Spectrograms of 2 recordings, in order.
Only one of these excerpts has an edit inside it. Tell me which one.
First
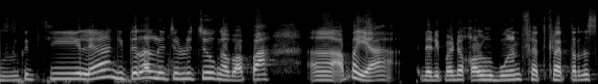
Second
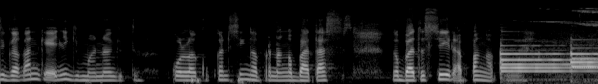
second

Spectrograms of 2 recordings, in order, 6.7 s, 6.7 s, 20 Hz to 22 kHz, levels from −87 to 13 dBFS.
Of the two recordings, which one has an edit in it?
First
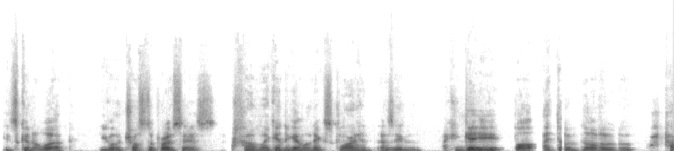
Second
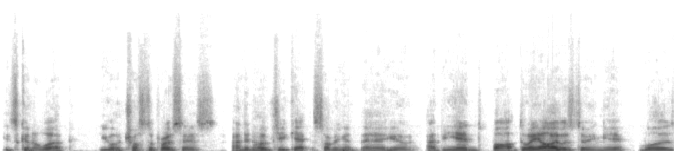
first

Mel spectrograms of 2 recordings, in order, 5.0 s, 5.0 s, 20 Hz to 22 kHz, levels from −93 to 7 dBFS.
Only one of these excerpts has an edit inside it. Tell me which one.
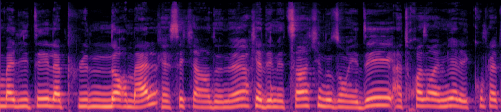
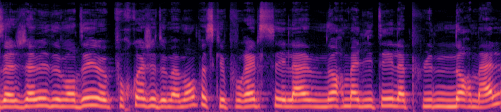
first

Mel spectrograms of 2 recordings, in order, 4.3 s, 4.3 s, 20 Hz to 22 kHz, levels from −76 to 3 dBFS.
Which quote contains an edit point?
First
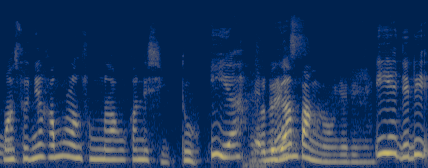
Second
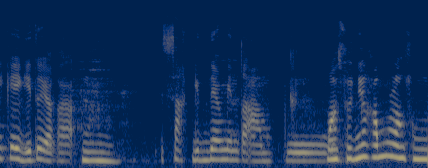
first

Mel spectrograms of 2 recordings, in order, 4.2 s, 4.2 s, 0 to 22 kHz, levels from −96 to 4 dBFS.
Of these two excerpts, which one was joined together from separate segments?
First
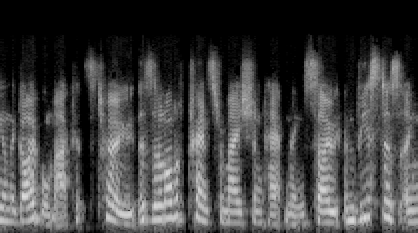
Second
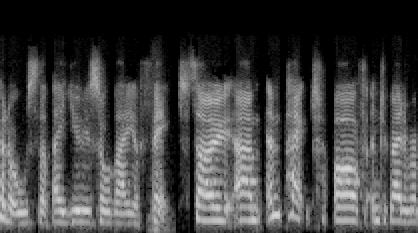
second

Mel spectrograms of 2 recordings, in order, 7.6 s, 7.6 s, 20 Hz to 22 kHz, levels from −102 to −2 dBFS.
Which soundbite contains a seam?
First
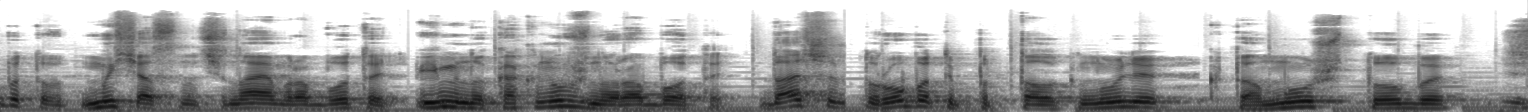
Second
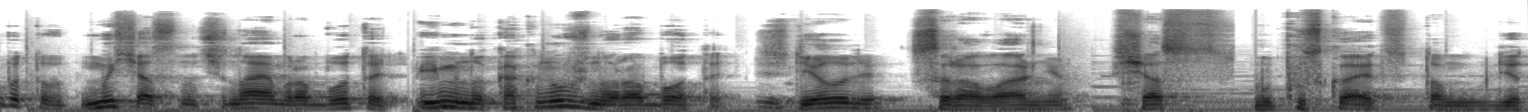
second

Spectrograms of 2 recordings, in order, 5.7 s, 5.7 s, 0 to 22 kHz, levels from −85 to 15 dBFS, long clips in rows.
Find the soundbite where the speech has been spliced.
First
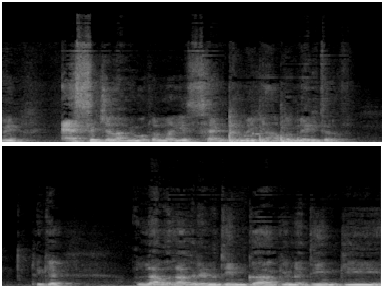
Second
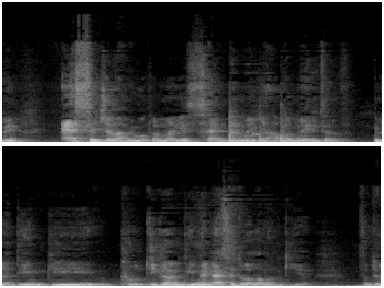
second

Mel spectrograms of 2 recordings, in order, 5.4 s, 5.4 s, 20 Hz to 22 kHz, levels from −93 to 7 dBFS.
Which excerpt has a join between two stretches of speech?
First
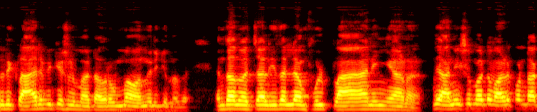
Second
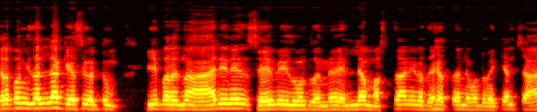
first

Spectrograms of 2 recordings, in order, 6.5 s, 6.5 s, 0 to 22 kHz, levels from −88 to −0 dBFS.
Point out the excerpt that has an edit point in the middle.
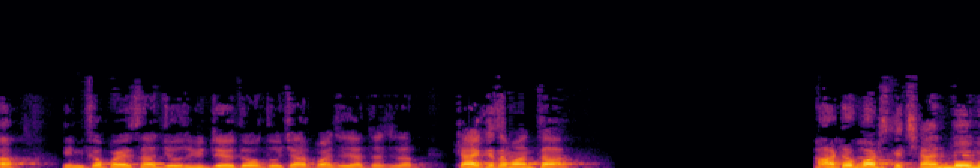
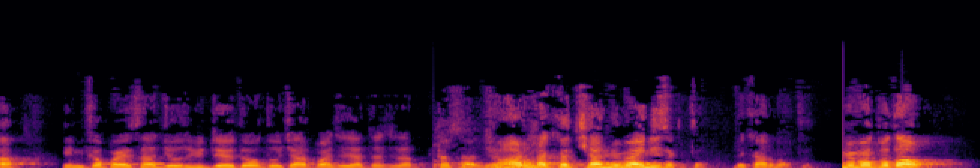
second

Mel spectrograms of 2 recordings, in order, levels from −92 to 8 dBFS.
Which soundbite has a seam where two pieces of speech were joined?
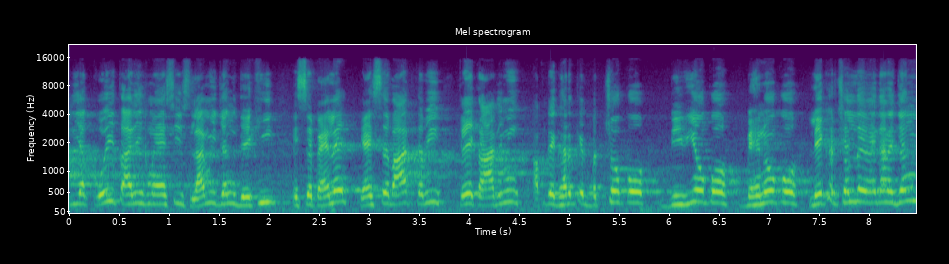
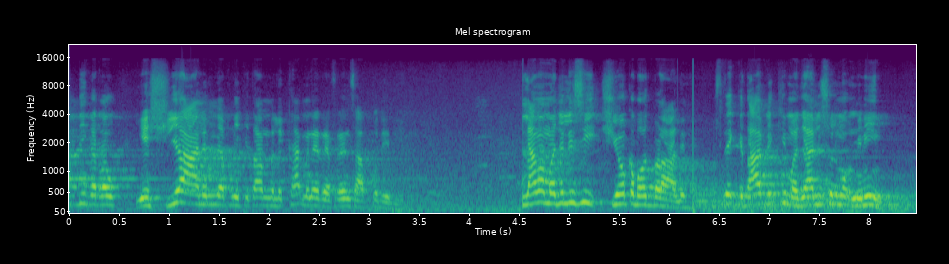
second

